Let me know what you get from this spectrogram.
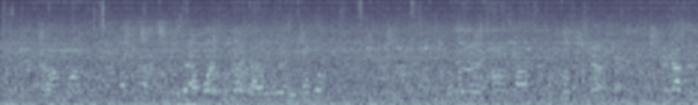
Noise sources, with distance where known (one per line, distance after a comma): unidentified human voice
